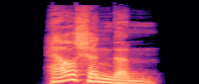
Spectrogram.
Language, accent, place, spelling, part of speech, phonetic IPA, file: German, Germany, Berlin, herrschendem, adjective, [ˈhɛʁʃn̩dəm], De-herrschendem.ogg
- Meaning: strong dative masculine/neuter singular of herrschend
